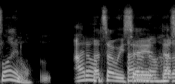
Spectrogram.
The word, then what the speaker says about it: Lionel: Lionol Messi. Lion Messi. Do you not know Lionol Messi? Lionel. No, it's Lionel.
